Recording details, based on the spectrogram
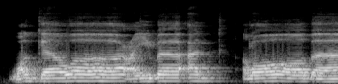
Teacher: വകവാഇബ അത്റാബ അത്റാബ. അവിടെ റാ ശ്രദ്ധിക്കണം, തഫ്ഖീമാണ്, തഫ്ഖീമാക്കി ഉച്ചരിക്കണം.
